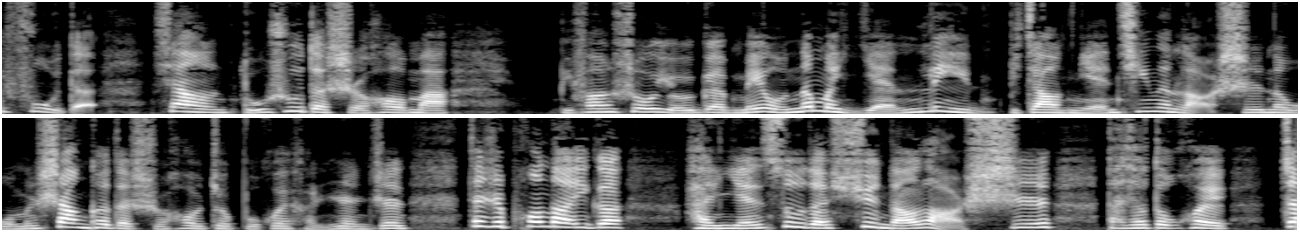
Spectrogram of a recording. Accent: Hong Kong; 但是我们香港人会反过来哦

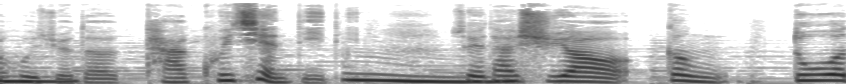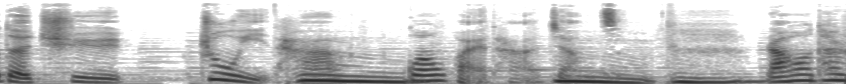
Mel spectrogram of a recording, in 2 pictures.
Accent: Northeast China, China; 她说我们东北人管女儿叫姑娘嘛

